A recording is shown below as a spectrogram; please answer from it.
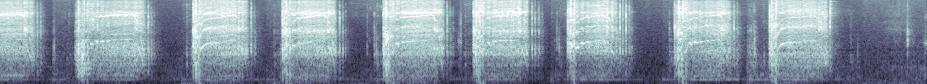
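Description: A ratchet clicks in rapid bursts, about nine loud close runs with short pauses between, while a water pump is taken off a blown-up Chevy Cruze engine during teardown.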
